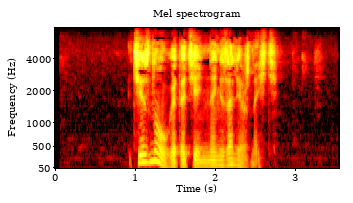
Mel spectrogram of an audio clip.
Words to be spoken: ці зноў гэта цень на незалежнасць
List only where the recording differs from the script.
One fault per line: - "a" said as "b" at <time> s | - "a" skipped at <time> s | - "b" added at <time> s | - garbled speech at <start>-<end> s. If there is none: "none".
none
